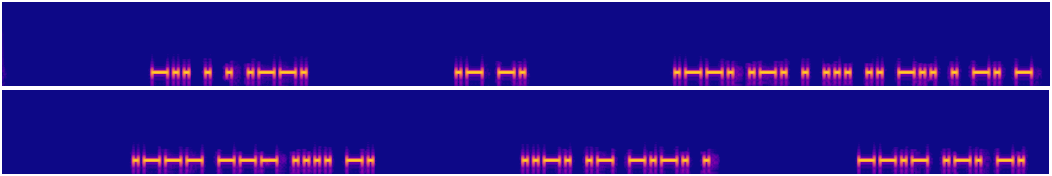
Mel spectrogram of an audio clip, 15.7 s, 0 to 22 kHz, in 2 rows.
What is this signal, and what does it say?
Morse code, heard as a keyed tone, about 30 wpm, 550 Hz. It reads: DEEP AN PRESIDENT JOHN FACE QRN
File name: Ultimate Word List / 30WPM Ultimate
